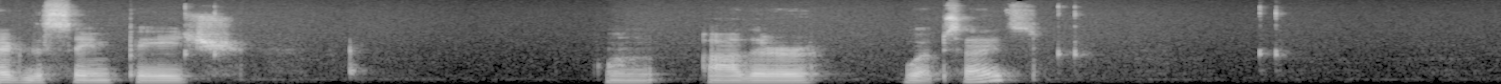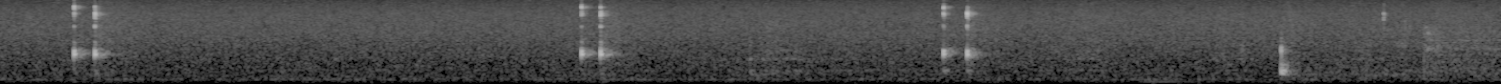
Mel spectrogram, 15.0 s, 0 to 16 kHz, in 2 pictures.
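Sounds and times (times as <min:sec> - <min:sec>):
computer mouse clicks: 0:05.2 - 0:05.5, 0:06.3 - 0:06.5, 0:07.8 - 0:08.1, 0:10.4 - 0:10.6, 0:12.2 - 0:12.5.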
